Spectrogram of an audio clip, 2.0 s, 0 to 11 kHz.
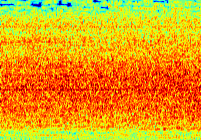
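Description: Polar Cub 12-inch electric fan (A.C. Gilbert, 1940s) running steadily: a whoosh of air from the spinning blades over a steady motor hum and buzz. The buzz turned out to come from frayed wiring and worn solder connections in the fan.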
